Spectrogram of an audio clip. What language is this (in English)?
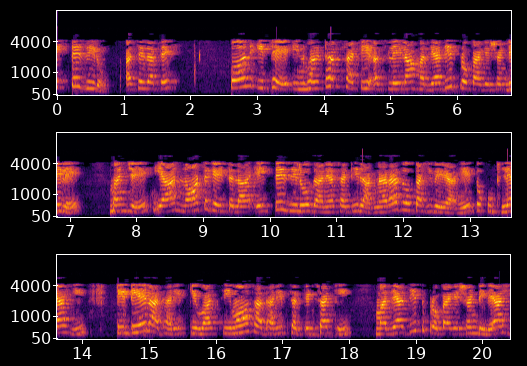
Marathi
